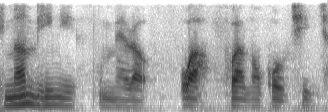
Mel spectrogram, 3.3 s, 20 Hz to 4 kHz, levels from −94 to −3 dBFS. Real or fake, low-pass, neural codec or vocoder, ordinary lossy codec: fake; 3.6 kHz; codec, 16 kHz in and 24 kHz out, 0.6 kbps, FocalCodec, streaming, 4096 codes; none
